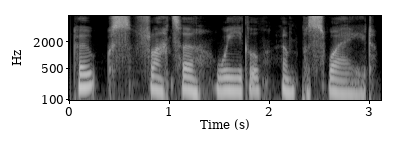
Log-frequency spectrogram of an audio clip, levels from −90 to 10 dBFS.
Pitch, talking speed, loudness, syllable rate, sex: 150 Hz, 95 wpm, -22 LUFS, 3.2 syllables/s, male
